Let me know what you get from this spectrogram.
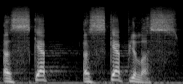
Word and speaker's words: Asclepius: It's Asclepius. I worked through it. Will I say it right again? Probably not. Asclepius.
